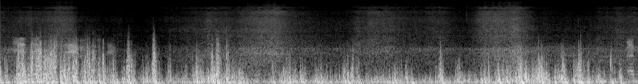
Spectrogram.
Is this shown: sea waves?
yes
